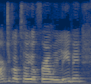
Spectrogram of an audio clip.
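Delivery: ordinary talk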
